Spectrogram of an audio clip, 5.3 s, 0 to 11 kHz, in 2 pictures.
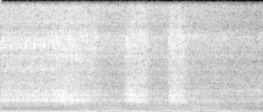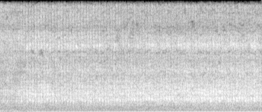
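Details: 1st Gen 12-valve Cummins truck after its injectors were rebuilt and reinstalled with pop pressures around 3,700 and good spray, chatter and leak-down: revs up and drops back cleanly, then settles into a deep steady idle with no knocks or misses; healthy.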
